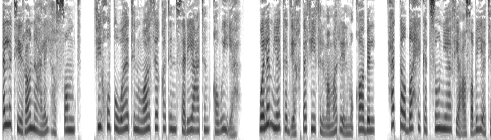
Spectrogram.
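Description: Female audiobook narrator, dramatic thriller storytelling, higher voice. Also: warm tone, dry recording, clean studio sound. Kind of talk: scripted narration of a spy novel.

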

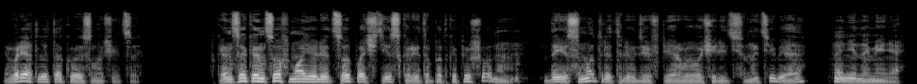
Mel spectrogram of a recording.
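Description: A dry, wry old grey-bearded ranger, as a low-voiced man reads him, unhurried and gruff. The voice sits deep with a husky edge. The audiobook recording is close and dry. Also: lively intonation, a little mellow, no room sound.

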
